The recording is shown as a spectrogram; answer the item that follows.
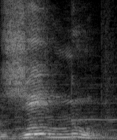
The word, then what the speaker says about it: genou: Tenemos otro ejemplo, genou. Genou, que significa rodilla, la rodilla. Al final estamos oyendo OU. OU, que quedamos que se pronunciaba U. Entonces, leyendo todos juntos, vamos a decir genou.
